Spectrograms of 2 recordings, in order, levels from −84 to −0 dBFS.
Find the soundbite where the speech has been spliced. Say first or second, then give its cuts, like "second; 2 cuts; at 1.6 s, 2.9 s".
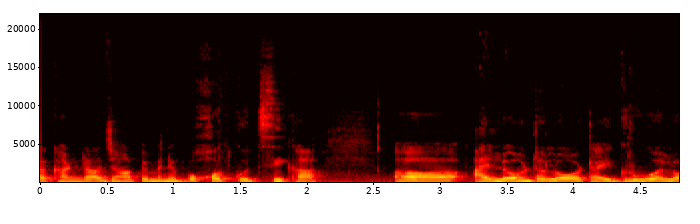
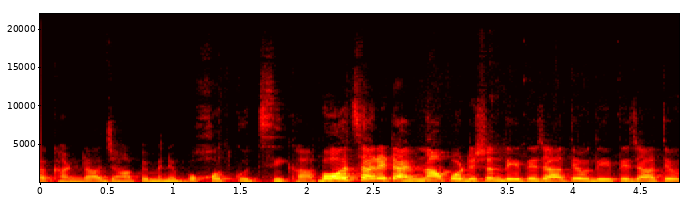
second; 1 cut; at 2.0 s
